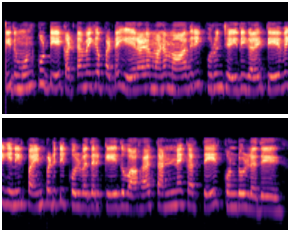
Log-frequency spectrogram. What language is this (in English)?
Tamil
